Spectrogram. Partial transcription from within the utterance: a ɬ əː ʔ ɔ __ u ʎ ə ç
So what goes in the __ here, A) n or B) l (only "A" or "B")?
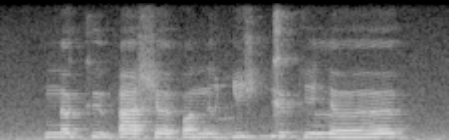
A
